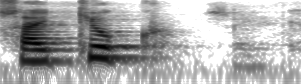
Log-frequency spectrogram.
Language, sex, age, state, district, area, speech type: Assamese, male, 30-45, Assam, Charaideo, urban, read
